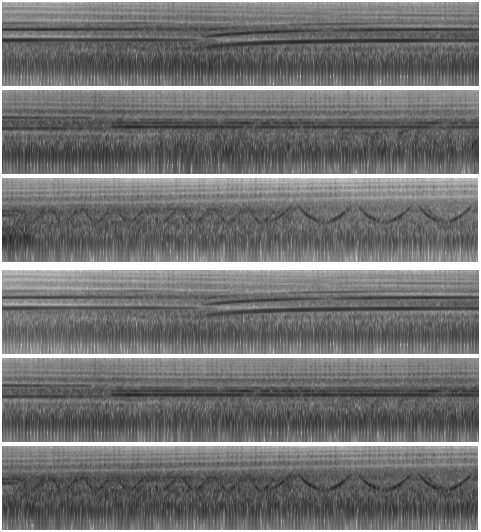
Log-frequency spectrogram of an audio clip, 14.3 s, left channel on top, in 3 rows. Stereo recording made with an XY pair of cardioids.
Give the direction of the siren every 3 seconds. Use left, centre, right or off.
left, centre, right, right, right.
